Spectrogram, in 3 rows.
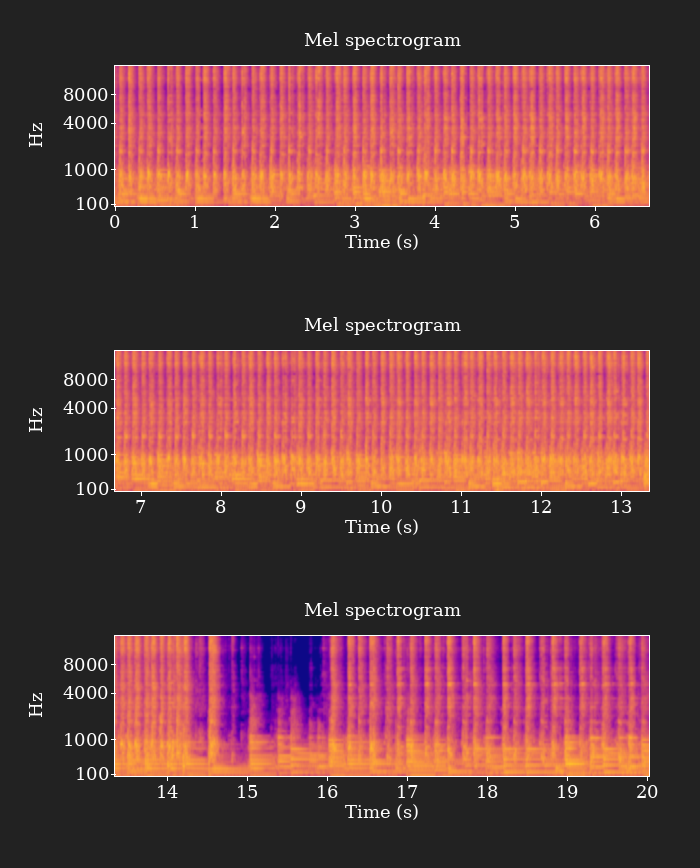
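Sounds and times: metal castanets clattering: 0:00.0 - 0:14.8, 0:16.2 - 0:20.0
bass lute plucking low riff: 0:00.0 - 0:20.0.

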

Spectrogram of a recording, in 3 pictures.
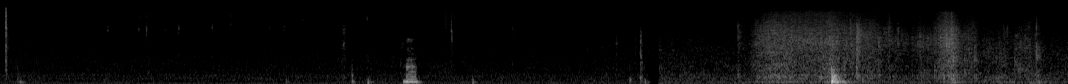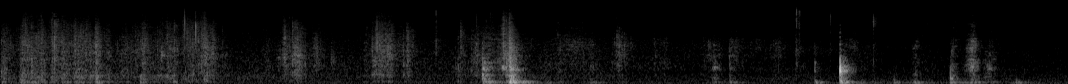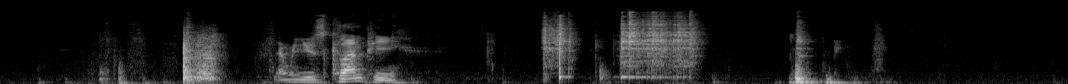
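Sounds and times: plastic sheet rustling: 0:07.4 - 0:18.8.

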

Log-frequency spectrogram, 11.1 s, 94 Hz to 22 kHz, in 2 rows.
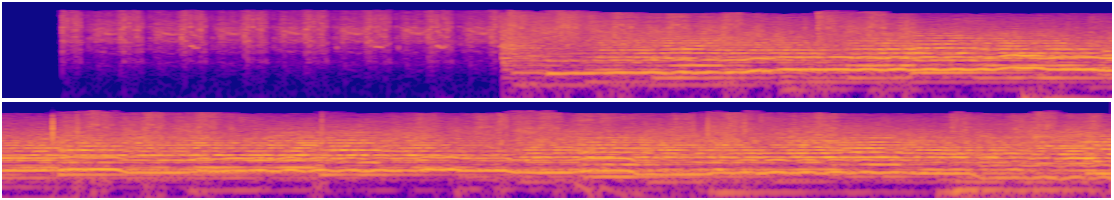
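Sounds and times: camera shutters clicking: 0:00.3 - 0:02.7.

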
